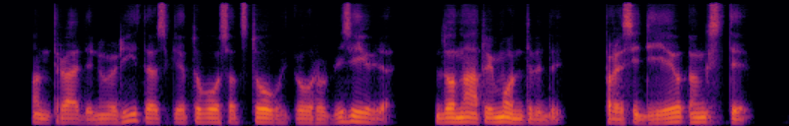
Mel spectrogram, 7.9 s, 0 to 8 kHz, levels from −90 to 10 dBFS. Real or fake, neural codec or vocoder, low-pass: fake; codec, 16 kHz, 0.7 kbps, FocalCodec; 7.2 kHz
